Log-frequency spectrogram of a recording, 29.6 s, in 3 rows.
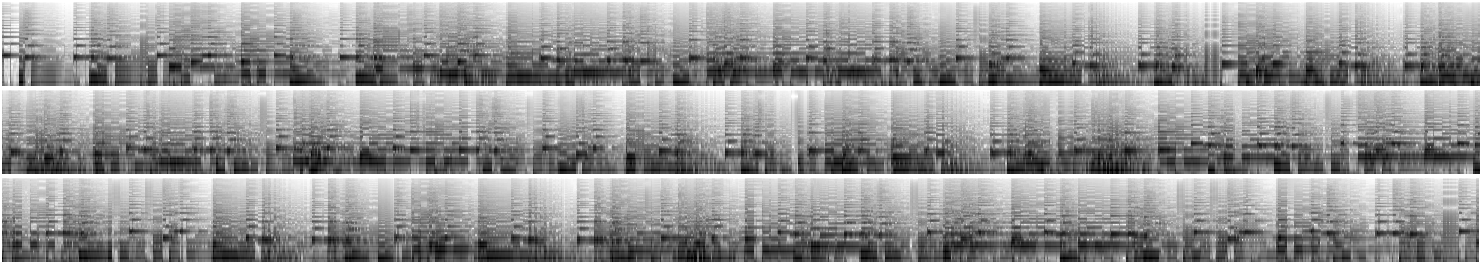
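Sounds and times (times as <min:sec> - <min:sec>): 
generated chiptune music on SID MOS6581R2 chip: 0:00.0 - 0:29.5.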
